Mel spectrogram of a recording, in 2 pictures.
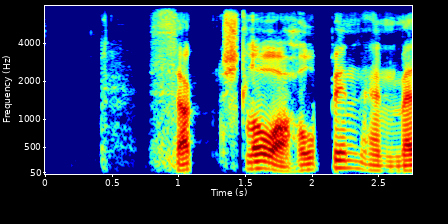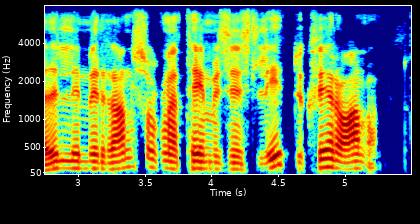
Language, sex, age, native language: Icelandic, male, 30-39, Icelandic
